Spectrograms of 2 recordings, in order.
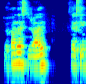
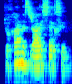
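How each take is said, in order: First: It is said with a Peruvian Spanish accent. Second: It is said softly with a German accent. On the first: "con acento peruano" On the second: "con acento eh, alemán es mucho más suave"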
